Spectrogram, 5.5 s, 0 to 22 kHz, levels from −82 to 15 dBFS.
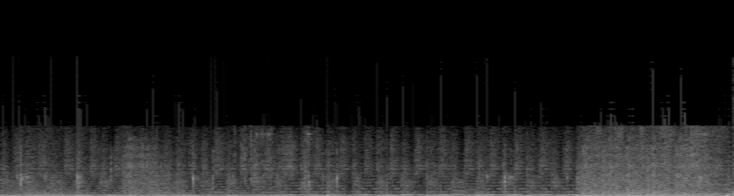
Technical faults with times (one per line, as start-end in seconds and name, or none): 0.00-5.51 interleaved audio read as planar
